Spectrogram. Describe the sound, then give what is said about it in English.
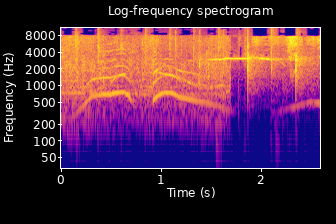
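An audience applauds a guest being introduced, in a steady, dense wash of clapping, with rising and falling whoops of cheering over it. It thins out near the end to a few sharp, separate claps. “Let's just give her a round of applause.”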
